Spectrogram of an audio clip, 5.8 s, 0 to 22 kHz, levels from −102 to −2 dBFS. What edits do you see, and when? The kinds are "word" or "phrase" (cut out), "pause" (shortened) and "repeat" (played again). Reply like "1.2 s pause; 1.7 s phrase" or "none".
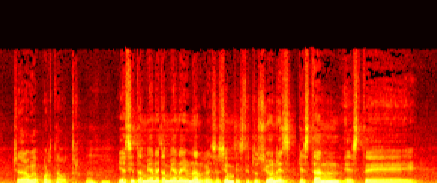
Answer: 2.1 s repeat; 3.1 s phrase; 3.9 s pause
